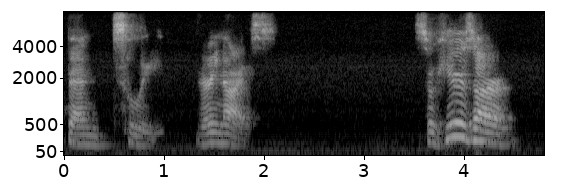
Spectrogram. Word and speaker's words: Bentley: The shva just goes by very quickly, but it is pronounced. There's some air that comes out on the shva. Bentley.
